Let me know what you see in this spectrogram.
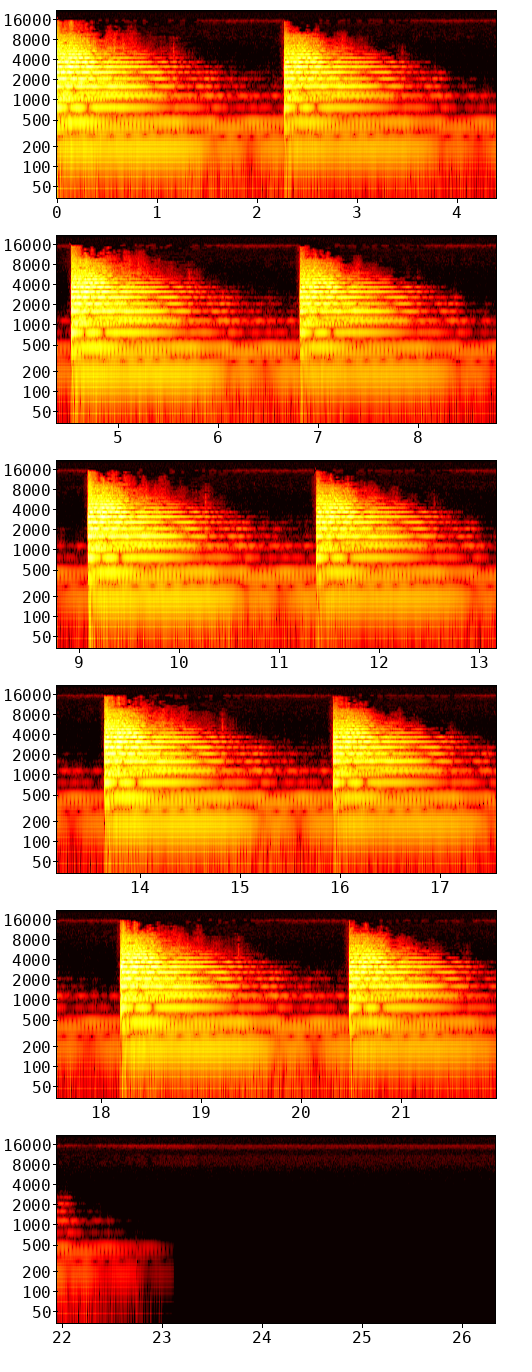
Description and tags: This is a swinging English tuned bell. Another good call bell. Hope you enjoy.
Bells, Church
